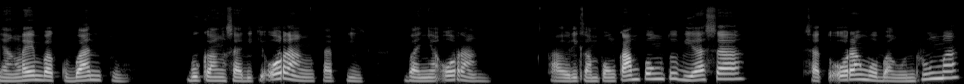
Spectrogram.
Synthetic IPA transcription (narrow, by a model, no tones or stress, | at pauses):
jaŋlaɛmbakubant̪u | bukaŋsadikiʔɔɾaŋt̪api | baɲaʔɔɾaŋ | kalodikampɔŋkampɔŋt̪ubiasa | sat̪ṵʔɔɾaŋmɔbaŋunruma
